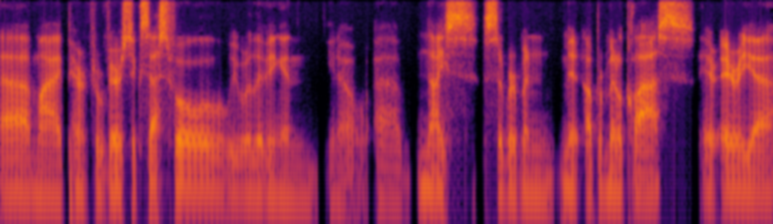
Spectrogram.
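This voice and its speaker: A man's very deep, low voice in a dry, close sound with no echo. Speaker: Bible teacher and author. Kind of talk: interview. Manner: halting.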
